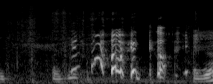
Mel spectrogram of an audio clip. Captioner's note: laughing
